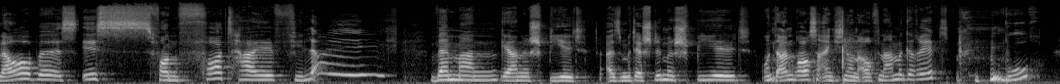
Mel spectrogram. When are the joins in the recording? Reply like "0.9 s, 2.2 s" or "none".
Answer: none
